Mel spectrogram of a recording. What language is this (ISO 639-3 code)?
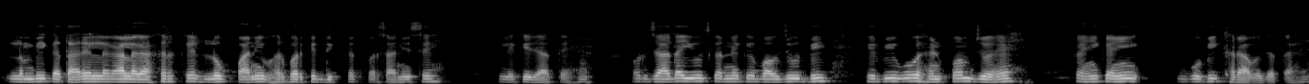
hin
